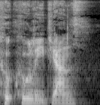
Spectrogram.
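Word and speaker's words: huli jing: It's H-U-L-I-J-I-N-G. – H-U-L-I. – Mm-hmm. – Okay, so it's I don't know what the tones are, but it's Huli Jiang. – Huli Jiang? – Close enough.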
